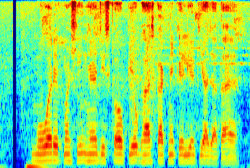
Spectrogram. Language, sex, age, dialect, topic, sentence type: Hindi, male, 25-30, Hindustani Malvi Khadi Boli, agriculture, statement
